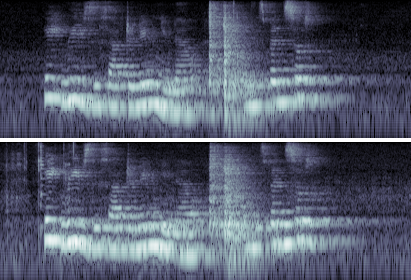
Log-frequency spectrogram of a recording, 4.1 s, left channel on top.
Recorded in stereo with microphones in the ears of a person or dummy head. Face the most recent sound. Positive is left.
turn(degrees=70)  # may be behind; listen again after turning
